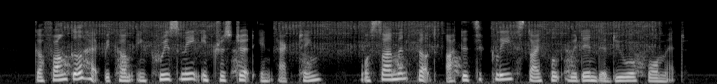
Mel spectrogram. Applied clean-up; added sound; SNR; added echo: none; Ratchet, pawl / Percussion + Bark; 18 dB; none.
